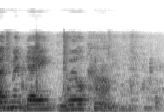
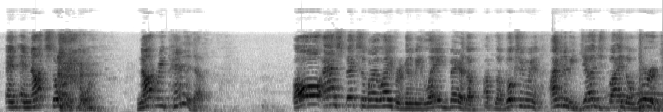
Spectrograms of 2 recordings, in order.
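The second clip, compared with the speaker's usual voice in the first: earnest retold plea; 4 semitones higher, 6 dB louder than usual. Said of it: "she was saying".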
